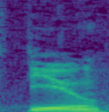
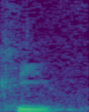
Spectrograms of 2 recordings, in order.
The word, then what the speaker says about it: Thieu: Like Thew, like it's like Thew. like in like French names, how they, like French people, how they like pronounce like or like spell like Matthew. Yeah. It's like Matt and then my last name. So like just imagine like Thew part of Matthew.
